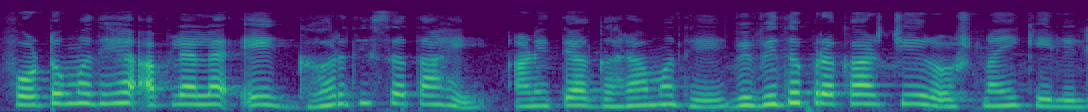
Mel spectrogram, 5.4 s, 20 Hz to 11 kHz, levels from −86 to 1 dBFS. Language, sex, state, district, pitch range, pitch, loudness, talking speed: Marathi, female, Maharashtra, Dhule, 210-275 Hz, 245 Hz, -25 LUFS, 155 wpm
